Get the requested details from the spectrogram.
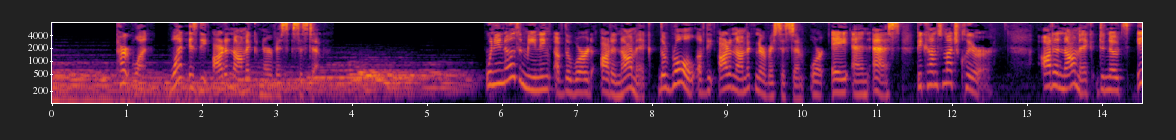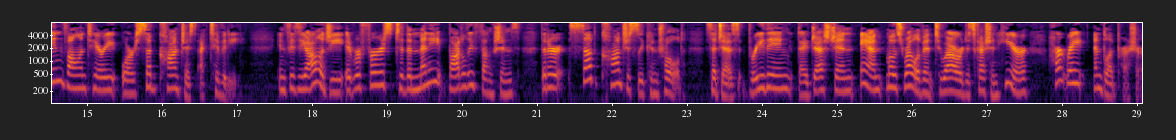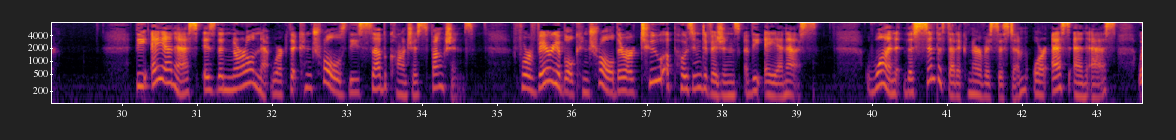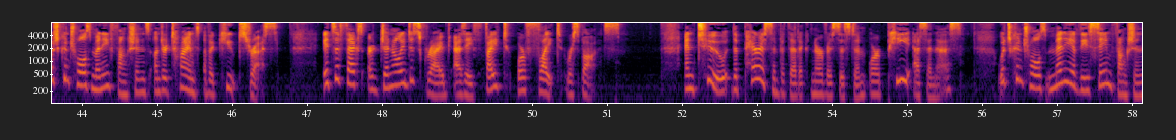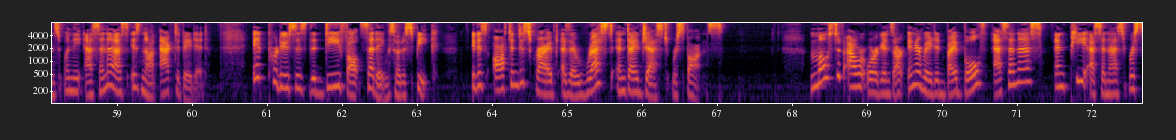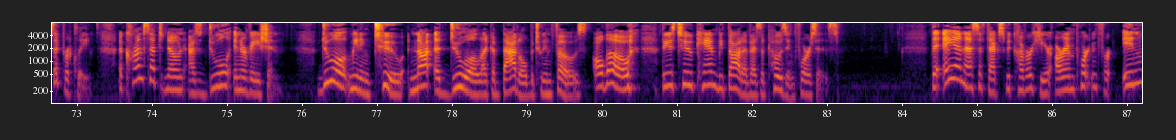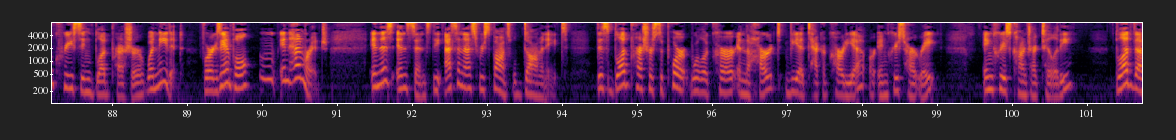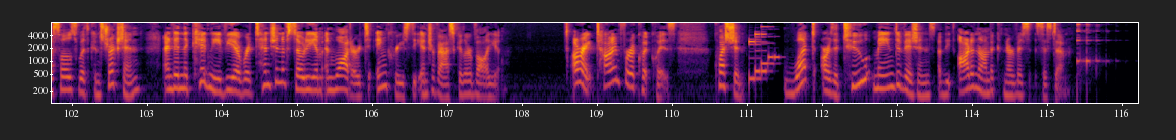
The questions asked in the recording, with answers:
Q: what are the two main divisions of the autonomic nervous system?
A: the two main divisions are the sympathetic and parasympathetic nervous systems.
